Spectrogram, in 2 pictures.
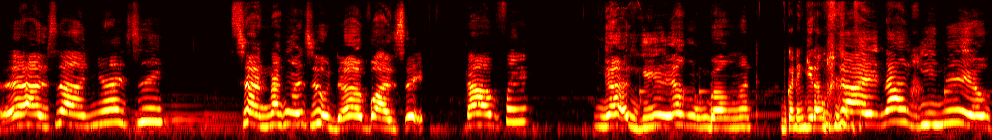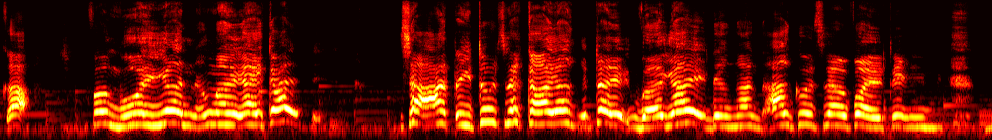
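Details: Adult woman with cerebral palsy, with gross and fine motor limitations; dysarthria (cerebral palsy).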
